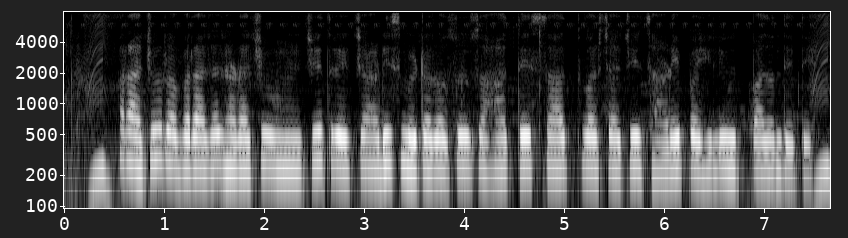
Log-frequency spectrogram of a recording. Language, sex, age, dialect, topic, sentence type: Marathi, female, 18-24, Varhadi, agriculture, statement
